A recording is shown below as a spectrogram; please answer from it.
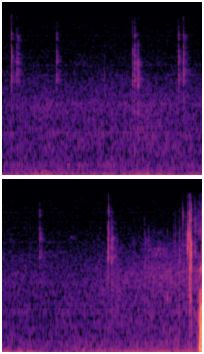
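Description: Faint, scattered clicks, about six spread over several seconds, from clicking and dragging items on a computer.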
